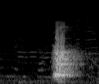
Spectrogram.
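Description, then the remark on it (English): A single sharp, loud bark from Naya, a female dog, sounds midway through, after a quiet stretch of faint low background noise, then fades quickly. “Oh, she is a beautiful dog.”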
